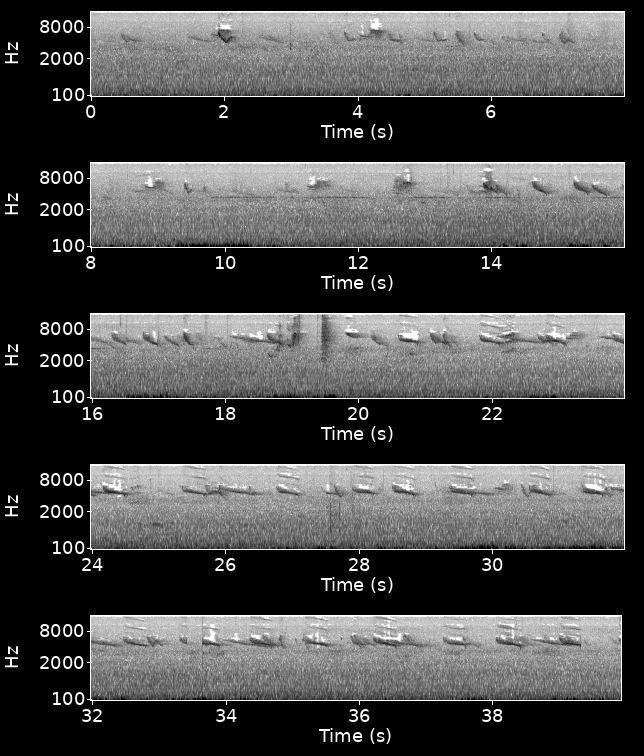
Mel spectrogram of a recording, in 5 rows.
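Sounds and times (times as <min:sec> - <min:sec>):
small birds chirping: 0:00.0 - 0:39.9
wind buffeting microphone: 0:07.8 - 0:10.9, 0:13.9 - 0:15.8, 0:16.4 - 0:17.8, 0:18.4 - 0:19.8, 0:26.8 - 0:34.4.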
